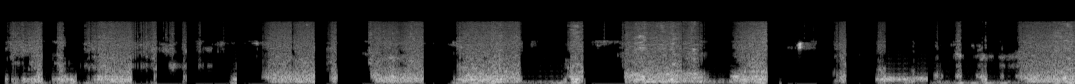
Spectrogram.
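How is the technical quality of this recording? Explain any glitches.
The technical quality is poor: the talker's level repeatedly collapses. The speech ducks deeply, by about 35 to 40 dB at its worst, and drops out in pieces at 0.0–0.99 s, 1.33–2.71 s, 3.15–3.75 s, 4.24–4.64 s, 5.2–6.27 s, 6.83–7.4 s and 7.67–10.26 s, the last being the longest. This is likely speech suppressed in double talk. While both ends spoke at once, the echo canceller couldn't separate the near talker from loudspeaker echo and attenuated everything together. The audio's bandwidth tops out at 8 kHz, as expected from call microphone processing.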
